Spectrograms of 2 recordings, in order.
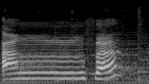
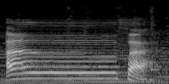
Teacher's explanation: nun mati tanwin ketika digunakan posisi makhraj sudah berada pada huruf fa. Contoh, anfa. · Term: ikhfa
